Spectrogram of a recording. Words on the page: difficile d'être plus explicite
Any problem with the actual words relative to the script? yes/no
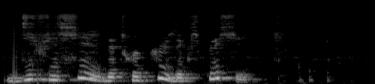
no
